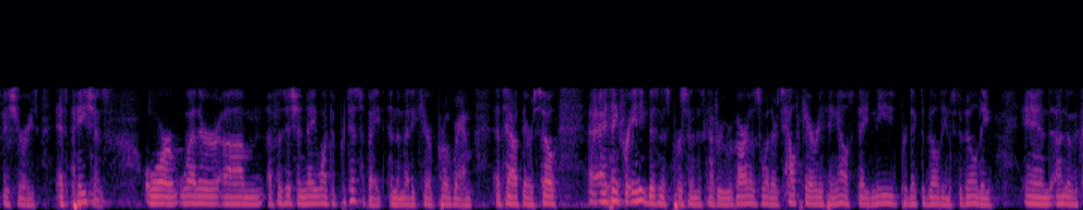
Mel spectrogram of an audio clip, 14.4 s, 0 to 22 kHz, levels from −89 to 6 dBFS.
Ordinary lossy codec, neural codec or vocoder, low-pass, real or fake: AAC, 16 kbps; none; 7.2 kHz; real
